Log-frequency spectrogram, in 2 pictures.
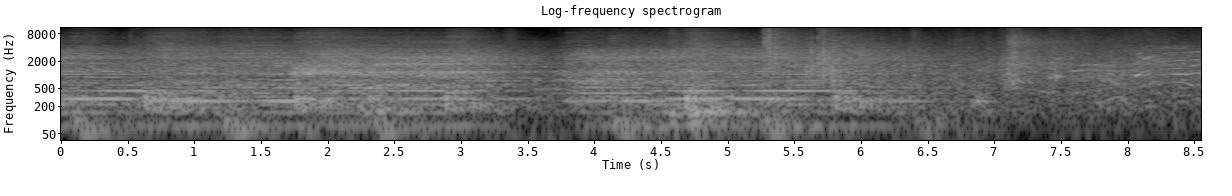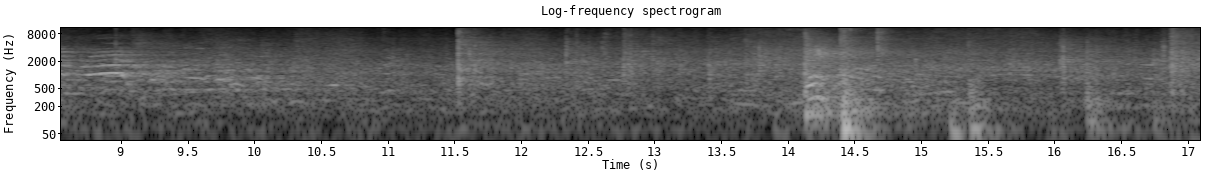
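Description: Rink PA music playing over spectators' chatter and a laugh, with the music stopping about a third of the way in. After that come the noises of hockey play in a large arena, including sharp knocks of stick and puck, one around two thirds of the way in and a cluster near the end.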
